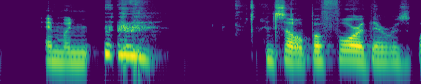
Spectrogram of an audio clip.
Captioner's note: clears throat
